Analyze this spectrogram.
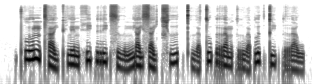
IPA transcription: pʰ l o˥˩ n tʰ a˨˩ j pʰ l e˧ n h i˥˩ ʔ r i˦˥ ʔ s ɯː˩˦ n j a˧ j s a˨˩ j t͡ɕʰ ɯː˦˥ t̚ pʰ ɯ˩˦ a̯ t u˥˩ ʔ r a˧ m k r u˩˦ a̯ p l ɯ˥˩ k̚ t i˥˩ ʔ p r a˧ w

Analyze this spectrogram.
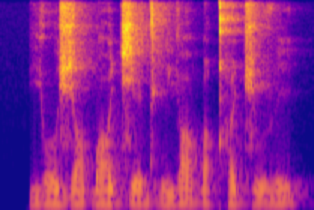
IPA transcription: j o ʑ ɒ ɓ ɒ t͡ɕ e dʱ i j ɒ ɓ ɒ qʰ u t͡ɕ u ð i

